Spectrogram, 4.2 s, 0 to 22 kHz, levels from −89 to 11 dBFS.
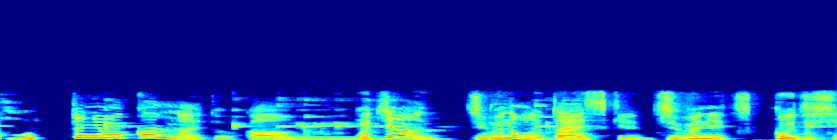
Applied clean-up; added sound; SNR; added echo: classical method Wiener filter.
